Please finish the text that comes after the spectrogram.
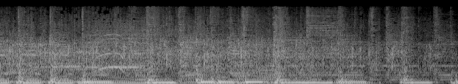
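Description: An audience claps steadily over a band playing a lively tune, the dense patter of hands blending with bass notes and keeping an even loudness throughout.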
